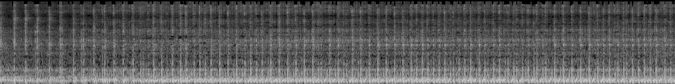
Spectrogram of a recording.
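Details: Two-stroke motorcycle engine (Suzuki RC110 / Yamaha Y100 type) after replacing a hardened, internally leaking crankcase seal that had prevented starting. Crisp, steady idle holding an even, rapid buzz without stumbling. Now runs healthy.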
